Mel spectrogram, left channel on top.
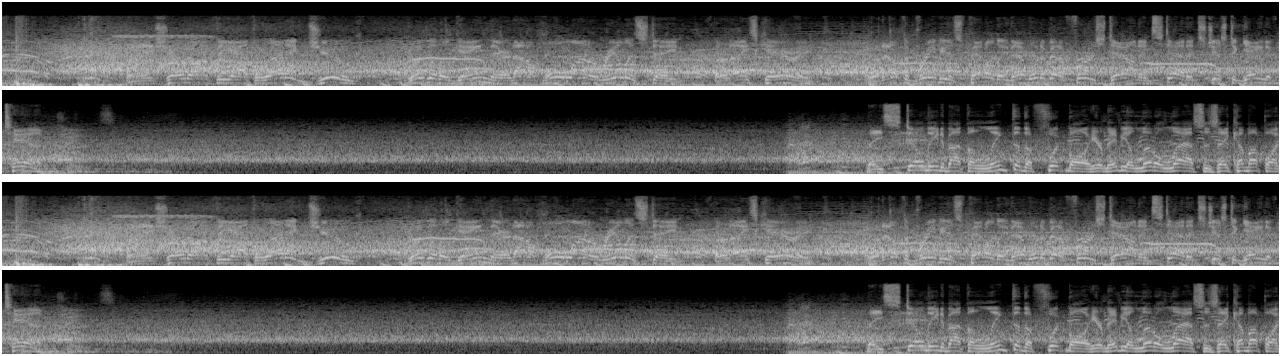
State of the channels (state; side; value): identical; both; correlation 1.00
